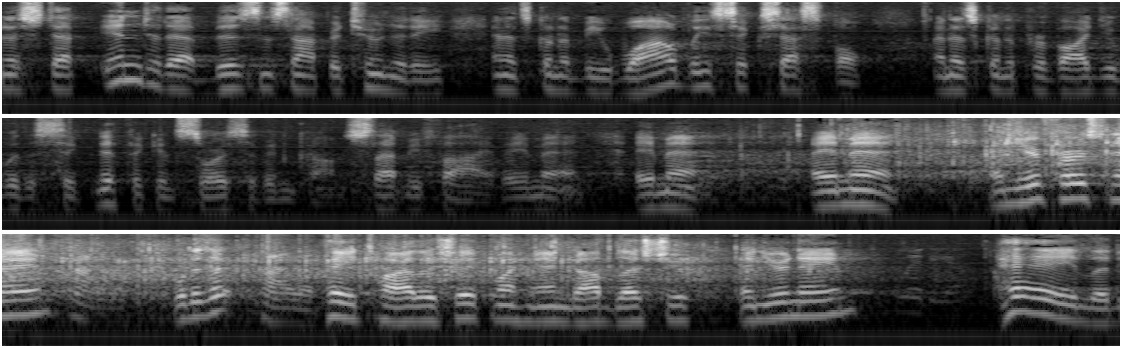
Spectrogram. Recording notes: Recording from Saturday evening's prophetic services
